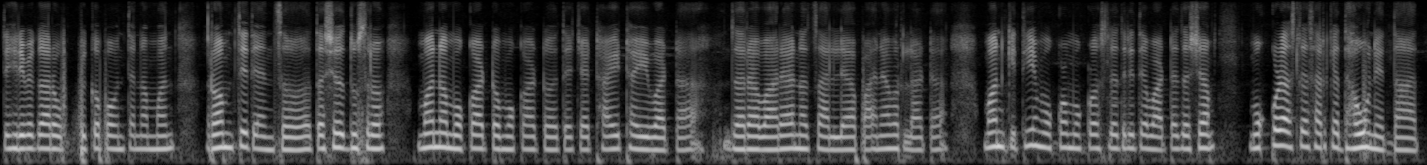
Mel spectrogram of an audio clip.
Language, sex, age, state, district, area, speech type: Marathi, female, 45-60, Maharashtra, Amravati, urban, spontaneous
